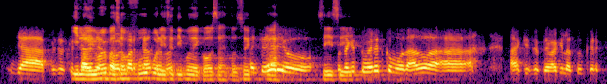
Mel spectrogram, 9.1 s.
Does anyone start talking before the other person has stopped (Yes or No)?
Yes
